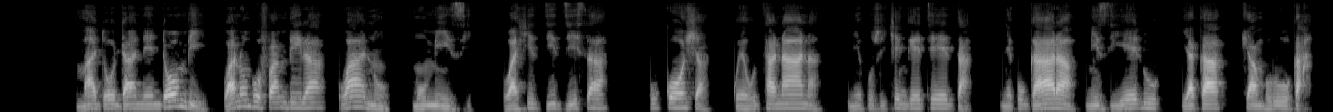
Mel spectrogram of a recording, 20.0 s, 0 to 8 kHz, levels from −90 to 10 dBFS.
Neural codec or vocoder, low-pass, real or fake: none; 7.2 kHz; real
